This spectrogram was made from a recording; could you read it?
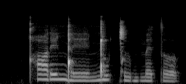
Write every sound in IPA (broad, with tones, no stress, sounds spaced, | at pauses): qʰ a˦ ɾ e˦ ŋ͡ǃ eː˨ ŋ͡ǃ u˦ ǀ ɯ˨ b m ɛ˨ t ɤ˨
